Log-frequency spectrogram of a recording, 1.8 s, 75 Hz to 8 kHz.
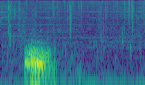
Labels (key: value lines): label: biophony, growl
recorder: SoundTrap 600 or HydroMoth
